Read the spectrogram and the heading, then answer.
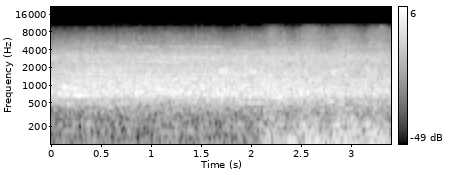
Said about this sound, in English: McGee grounding to God for the last out of the World Series. The Twins win it 4-2. Let's listen to this crowd.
